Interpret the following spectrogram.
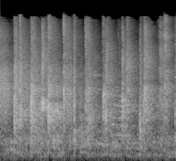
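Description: A small audience applauding, many hand claps close together.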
